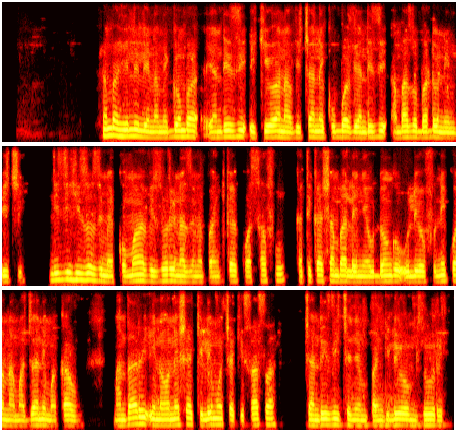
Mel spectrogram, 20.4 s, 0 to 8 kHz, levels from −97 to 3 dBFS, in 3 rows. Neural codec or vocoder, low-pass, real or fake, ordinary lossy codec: none; 7.2 kHz; real; Opus, 16 kbps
